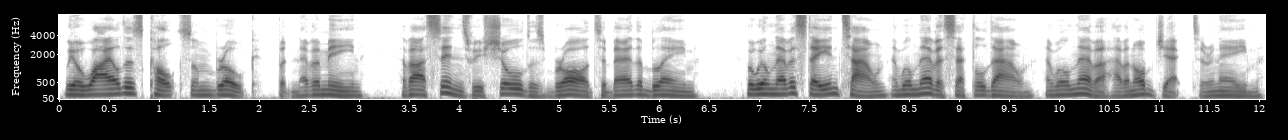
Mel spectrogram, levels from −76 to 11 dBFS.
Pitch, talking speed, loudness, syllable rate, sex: 115 Hz, 195 wpm, -19 LUFS, 4.7 syllables/s, male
